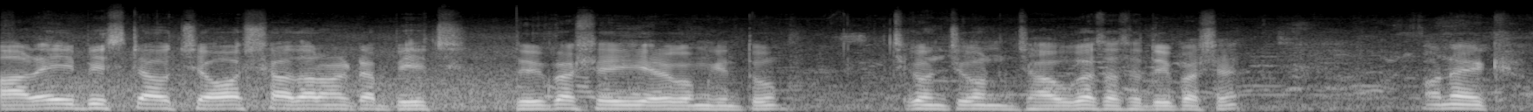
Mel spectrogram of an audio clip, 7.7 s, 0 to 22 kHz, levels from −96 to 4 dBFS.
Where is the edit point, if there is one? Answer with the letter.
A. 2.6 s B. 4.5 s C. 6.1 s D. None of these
A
